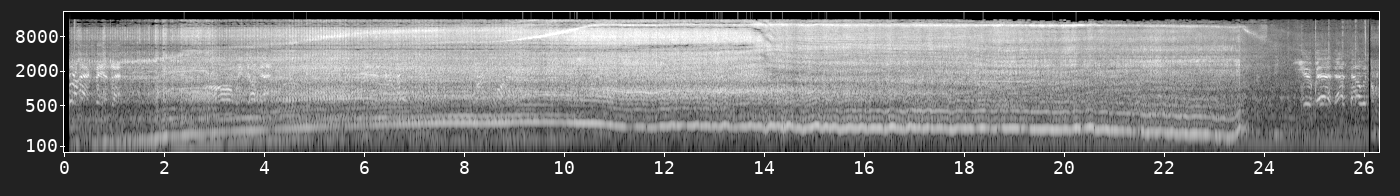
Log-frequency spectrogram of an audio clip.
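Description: Turbo-diesel pickup truck in a truck pull: the engine revs up while its turbocharger spools with a rising whistle, then runs hard under load dragging the sled, its pitch wavering, until it lets off and drops away shortly before the end.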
